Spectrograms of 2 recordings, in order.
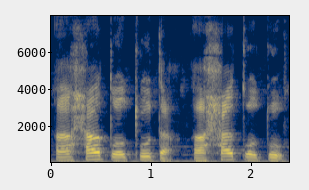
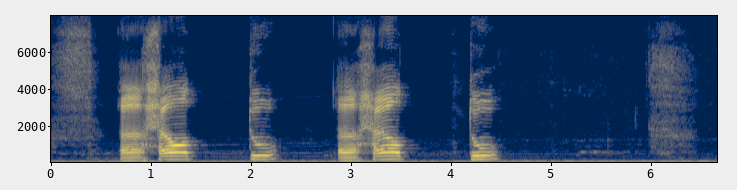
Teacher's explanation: طا کا میں کے اندر جو استعلا ہے، جو موٹائی ہے، اس کا جو ہے اشمام ہم نے دینا ہے، اظہار کرنا ہے. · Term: ادغام ناقص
